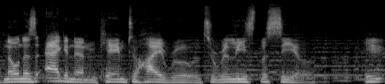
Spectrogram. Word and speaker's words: Hyrule: i know always said he ruler um but in breath of the wild in the english version they actually pronounce it hyrule in the german dub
